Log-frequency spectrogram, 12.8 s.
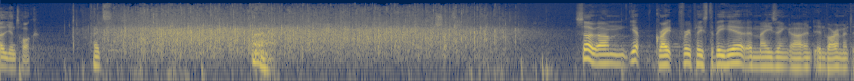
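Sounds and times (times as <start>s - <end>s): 
speech: 0.0s - 0.6s, 1.4s - 1.8s, 3.8s - 4.2s, 8.7s - 12.8s
audience applause: 1.0s - 8.1s.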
